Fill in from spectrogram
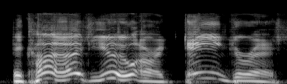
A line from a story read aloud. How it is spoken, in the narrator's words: hollered a large woman, her face turning red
